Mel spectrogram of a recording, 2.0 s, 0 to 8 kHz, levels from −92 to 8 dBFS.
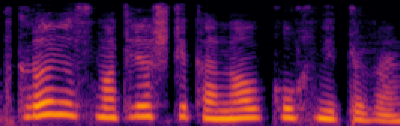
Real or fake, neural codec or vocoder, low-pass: fake; codec, 44.1 kHz, 1.7 kbps, Pupu-Codec; 7.2 kHz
